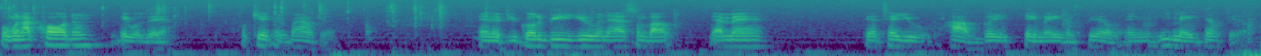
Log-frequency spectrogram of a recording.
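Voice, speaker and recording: A man with an American accent, medium pitch and a dark, mellow tone, fairly even intonation, a moderate pace and long, frequent pauses. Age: 60s. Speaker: community activist. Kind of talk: podcast interview.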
